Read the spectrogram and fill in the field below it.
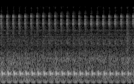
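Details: Fuel injector on a test bench, opening around 100–110 bar, shown with crisp, evenly spaced ticking at about fourteen per second and a steady hiss between pulses; the injector opens and sprays normally.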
